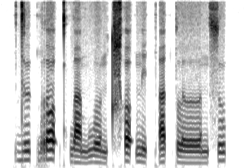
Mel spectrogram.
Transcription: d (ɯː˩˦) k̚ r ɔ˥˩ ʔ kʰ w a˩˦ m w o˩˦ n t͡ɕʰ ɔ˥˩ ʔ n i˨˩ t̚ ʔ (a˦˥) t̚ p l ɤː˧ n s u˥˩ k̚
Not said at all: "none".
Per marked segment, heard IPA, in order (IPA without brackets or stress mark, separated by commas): ɯː˥˩, a˦˥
